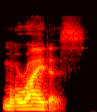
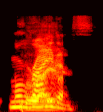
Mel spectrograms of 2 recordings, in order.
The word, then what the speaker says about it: Moraitis: last name oh it's a good Greek name morius morius okay Mor all right well so you and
